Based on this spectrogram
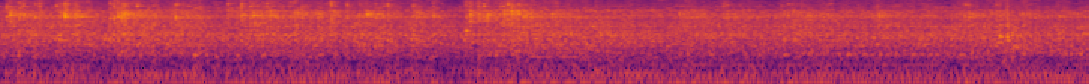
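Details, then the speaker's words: Antique Farmall B tractor, first trip outside: running hot with a ragged, uneven beat as spark fades; weak ignition coil breaking down, confirmed when a new coil restored strong spark and smooth running. "It's starting that same crap that I was doing with the spark earlier. Alright, I'm not taking it any further outside. Let's get that coil switched over and see how it runs."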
